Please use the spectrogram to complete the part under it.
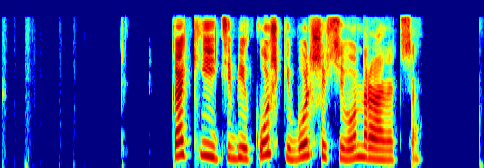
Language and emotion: Russian, neutral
